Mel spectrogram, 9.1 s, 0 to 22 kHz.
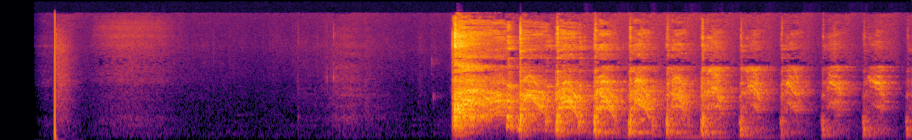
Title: Cross Dressing Coughing 124.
